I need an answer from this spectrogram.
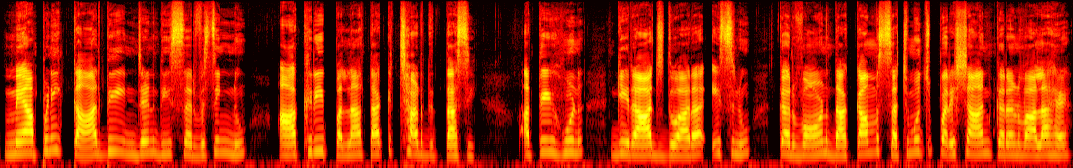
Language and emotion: Punjabi, disgusted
